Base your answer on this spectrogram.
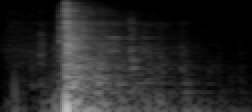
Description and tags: freezer close
close a freezer door, some bottles clack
